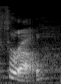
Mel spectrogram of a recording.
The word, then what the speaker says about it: Ferrell: No, and I didn't either, and I'm such a huge Will Ferrell fan, but Ferrell, whatever. – I think Ferrell. – It's the wrong emphasis on the wrong syllable.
